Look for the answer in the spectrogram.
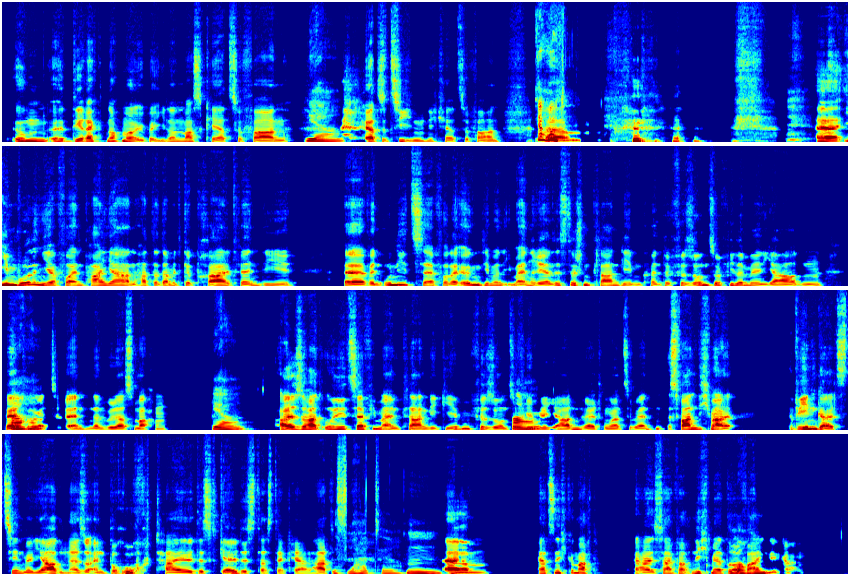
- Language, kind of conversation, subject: German, unstructured, Wie wichtig sind Feiertage in deiner Kultur?
- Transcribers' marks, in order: other background noise; laughing while speaking: "Gut"; laugh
